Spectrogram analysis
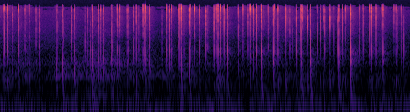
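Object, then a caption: Tablet with glass screen. Fingernails tap rapidly on the glass screen of an iPad lying flat, with the screen solid underneath. Dense, quick clicks sound with very short, bright ticks and almost no ring, over a faint low background rumble.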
